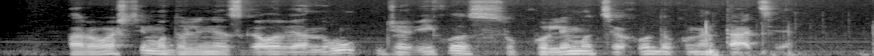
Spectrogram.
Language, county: Lithuanian, Kaunas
